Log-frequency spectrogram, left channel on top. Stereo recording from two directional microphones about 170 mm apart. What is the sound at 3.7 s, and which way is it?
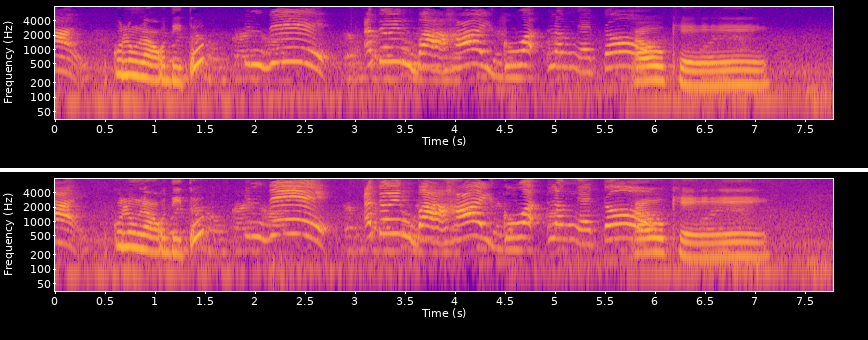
Children playing, 30° right (ahead or behind).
